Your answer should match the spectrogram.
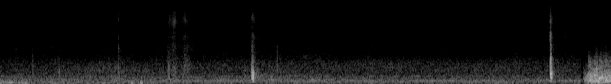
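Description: A baseball thrown as a curveball smacks into the catcher's mitt with a single sharp pop about two and a half seconds in. A second sharp pop near the end is the ball being caught back in a glove, over a faint steady outdoor background.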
